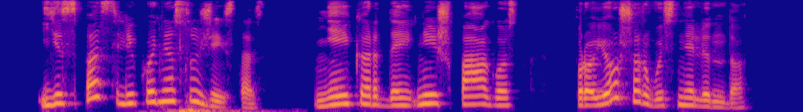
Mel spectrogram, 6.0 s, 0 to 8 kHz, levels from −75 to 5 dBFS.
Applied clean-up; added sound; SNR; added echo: none; Slam; 10 dB; none.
